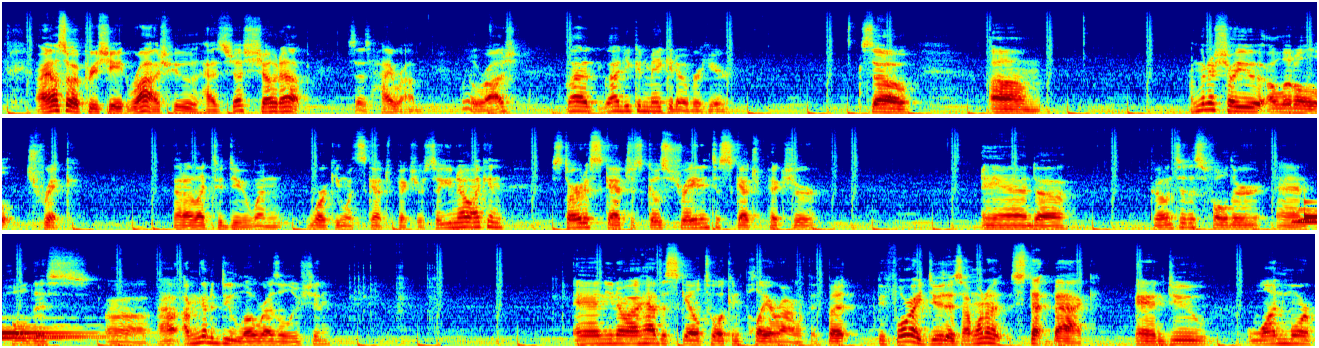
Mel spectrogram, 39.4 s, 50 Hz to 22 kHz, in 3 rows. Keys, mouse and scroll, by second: 7.4 click, 14.7 click, 17.6 click, 19.2 click, 23.4 click, 24.0 click, 24.5 click, 25.5 click, 25.6 click, 28.7 click, 29.7-30.6 scroll down 6, 30.9 click, 31.7 scroll up 2, 32.7 click.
